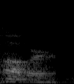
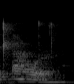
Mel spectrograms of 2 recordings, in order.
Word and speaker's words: hour: Again, this word, you have to just omit the H in pronunciation, like to be honest, okay? Like that. Or the word hour, okay? Again, you don't say hover, say hour.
